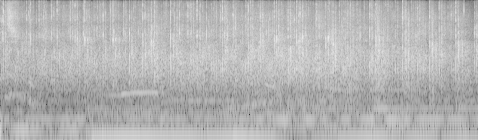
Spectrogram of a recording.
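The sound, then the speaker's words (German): A large audience applauds steadily for several seconds, a dense, even wash of clapping with a low sustained tone humming underneath. “Ja, ist ein Applaus wert.”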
